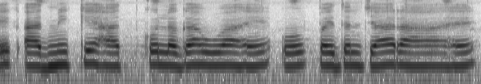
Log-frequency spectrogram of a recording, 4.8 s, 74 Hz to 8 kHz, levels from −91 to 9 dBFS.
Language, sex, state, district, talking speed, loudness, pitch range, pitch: Hindi, female, Bihar, West Champaran, 160 wpm, -14 LUFS, 210-220 Hz, 215 Hz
